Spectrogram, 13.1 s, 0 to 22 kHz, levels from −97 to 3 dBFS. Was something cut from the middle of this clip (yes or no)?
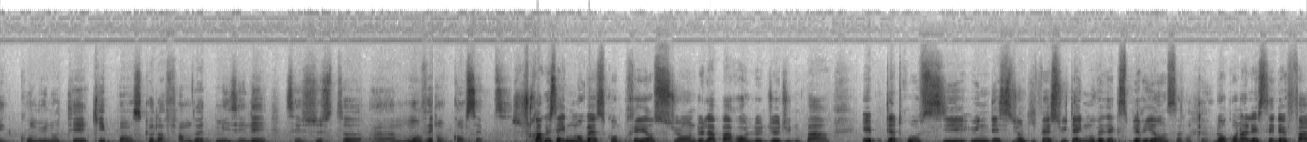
yes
